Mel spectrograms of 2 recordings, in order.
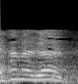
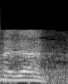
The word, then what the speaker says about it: همذان: أما ما كان نسبة إلى بلدة فهي همدان, مدينة من المدن اسمها همدان بالميم المفتوحة والذال المعجمة.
